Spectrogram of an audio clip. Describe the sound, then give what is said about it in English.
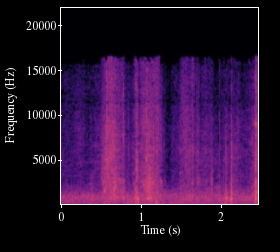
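Shovel work in wet, clay-heavy backyard garden soil after rain: a few soft, gritty crunches and scrapes, fairly faint, with no talk. “In this handful of soil that I just shoveled up”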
